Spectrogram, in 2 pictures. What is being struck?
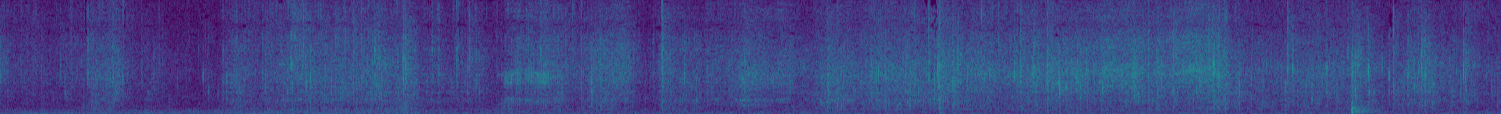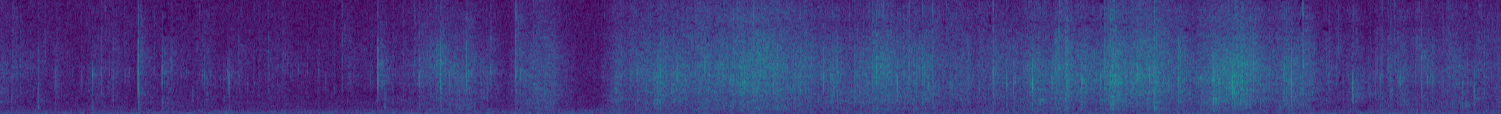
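Plastic bubble wrap sheet.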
